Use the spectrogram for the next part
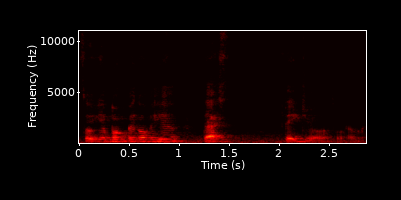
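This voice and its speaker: Animated young woman telling a story, gravelly voice. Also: fairly low pitch, quick pace. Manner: animated storytelling, acts out quotes, heavy slang and swearing. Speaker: vlogger telling a personal story. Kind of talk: casual story time. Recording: roomy echo with faint background noise.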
